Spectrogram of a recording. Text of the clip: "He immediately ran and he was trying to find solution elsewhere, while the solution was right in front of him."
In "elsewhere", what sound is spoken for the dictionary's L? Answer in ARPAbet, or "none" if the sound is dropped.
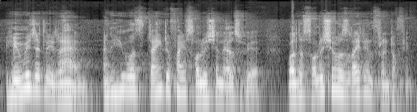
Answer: L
